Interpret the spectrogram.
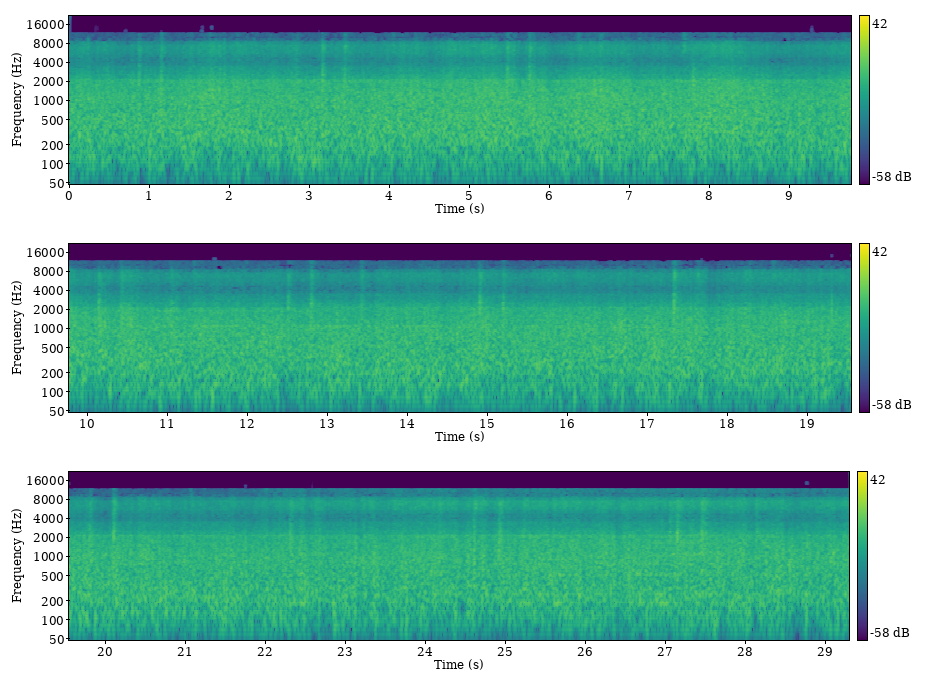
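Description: Steady running noise of a train heard from a window on board while it moves along the line: wheels rolling on the rails with faint clicks scattered through it.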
